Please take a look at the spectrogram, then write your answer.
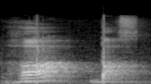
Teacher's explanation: Eu estou colocando um H do inglês na frente, que é o nosso R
